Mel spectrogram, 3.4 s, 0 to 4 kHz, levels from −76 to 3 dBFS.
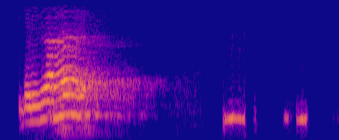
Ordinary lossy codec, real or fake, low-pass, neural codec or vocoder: Opus, 32 kbps; fake; 3.6 kHz; codec, 32 kHz, 1.9 kbps, SNAC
